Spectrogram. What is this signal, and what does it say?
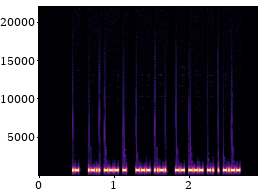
Morse code, heard as a keyed tone, about 66 wpm, 700 Hz. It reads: A LOT OF MONEY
